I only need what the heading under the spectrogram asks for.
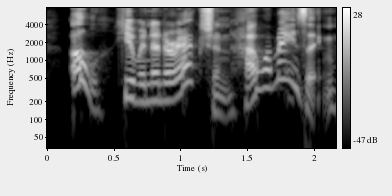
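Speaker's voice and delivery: high, swooping, animated, with swinging pitch. Doing an impression of a character while discussing her. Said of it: "Pretty good impression".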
